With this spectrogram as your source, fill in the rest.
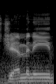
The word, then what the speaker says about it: Gemini: No, it's Gemini the Cricket. Except his name is spelled Gemini. But it's Gemini the Cricket.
